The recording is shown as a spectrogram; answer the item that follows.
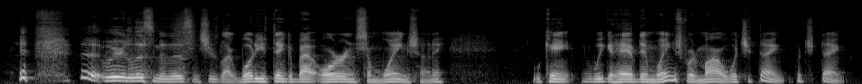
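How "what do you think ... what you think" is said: put-on deep, laid-on Southern accent. Retelling what an overheard woman said: deep southern accent. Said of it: "deep Southern accents".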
